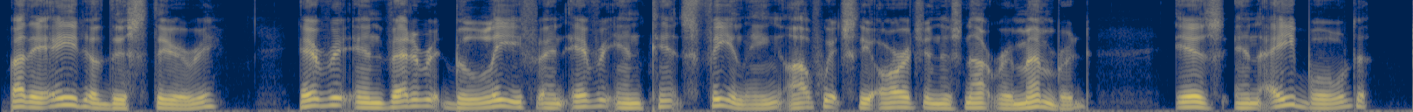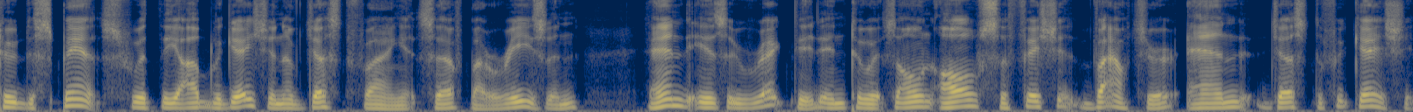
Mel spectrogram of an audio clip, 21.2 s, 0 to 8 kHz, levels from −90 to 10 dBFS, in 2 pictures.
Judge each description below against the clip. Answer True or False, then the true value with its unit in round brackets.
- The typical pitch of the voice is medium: False (130 Hz)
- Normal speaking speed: False (120 wpm)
